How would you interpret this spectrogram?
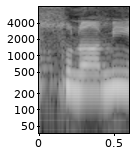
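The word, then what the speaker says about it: tsunami: इसके आसपास बहुत ज्यादा ज्वालामुखी विस्फोट और सुनामी आते हैं। सुनामी किस भाषा का शब्द है? हां। इसमें टी साइलेंट है।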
